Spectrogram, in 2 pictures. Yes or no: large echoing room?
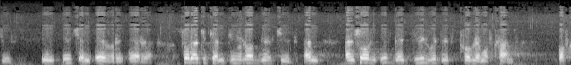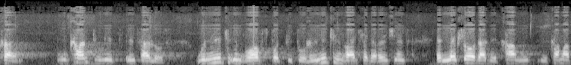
yes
